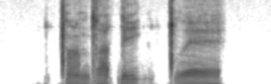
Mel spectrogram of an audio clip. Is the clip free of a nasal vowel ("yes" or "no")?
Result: no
